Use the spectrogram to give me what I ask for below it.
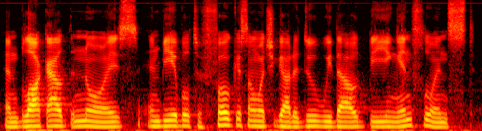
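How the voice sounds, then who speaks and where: A man's voice: mid-range voice, flat delivery, moderate pace, smooth. A French Canadian man with a Quebec accent, a hockey player answering interview questions in a thoughtful way. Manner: thoughtful, many restarts and fillers.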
